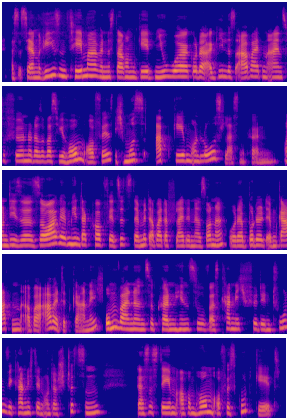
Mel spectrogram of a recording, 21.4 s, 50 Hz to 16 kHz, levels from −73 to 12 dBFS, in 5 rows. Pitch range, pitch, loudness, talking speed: 210-240 Hz, 225 Hz, -21 LUFS, 195 wpm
